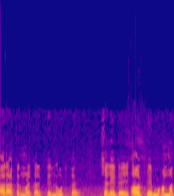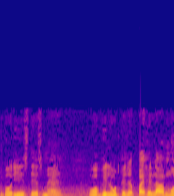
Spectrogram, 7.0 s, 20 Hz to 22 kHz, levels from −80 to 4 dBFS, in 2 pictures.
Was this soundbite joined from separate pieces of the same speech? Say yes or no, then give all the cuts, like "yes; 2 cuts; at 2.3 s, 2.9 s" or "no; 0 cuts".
yes; 1 cut; at 2.6 s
